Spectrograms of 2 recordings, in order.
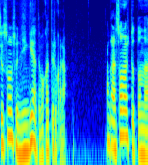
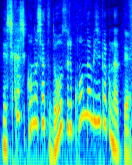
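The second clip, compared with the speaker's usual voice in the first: high, dismayed cry over the shrunken shirt; finding her shirt has shrunk in the wash, pitched up in real dismay; shocked; 11 semitones higher than usual. Real, not acted. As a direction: wail about the ruined shirt, pitched up. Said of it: "もう超ショックやねんけど".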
